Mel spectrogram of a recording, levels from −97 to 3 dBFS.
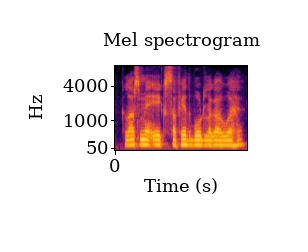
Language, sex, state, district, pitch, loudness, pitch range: Hindi, male, Jharkhand, Deoghar, 130 Hz, -12 LUFS, 125-135 Hz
